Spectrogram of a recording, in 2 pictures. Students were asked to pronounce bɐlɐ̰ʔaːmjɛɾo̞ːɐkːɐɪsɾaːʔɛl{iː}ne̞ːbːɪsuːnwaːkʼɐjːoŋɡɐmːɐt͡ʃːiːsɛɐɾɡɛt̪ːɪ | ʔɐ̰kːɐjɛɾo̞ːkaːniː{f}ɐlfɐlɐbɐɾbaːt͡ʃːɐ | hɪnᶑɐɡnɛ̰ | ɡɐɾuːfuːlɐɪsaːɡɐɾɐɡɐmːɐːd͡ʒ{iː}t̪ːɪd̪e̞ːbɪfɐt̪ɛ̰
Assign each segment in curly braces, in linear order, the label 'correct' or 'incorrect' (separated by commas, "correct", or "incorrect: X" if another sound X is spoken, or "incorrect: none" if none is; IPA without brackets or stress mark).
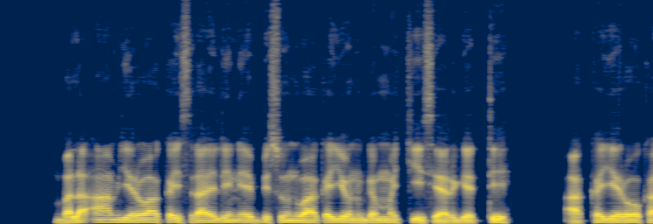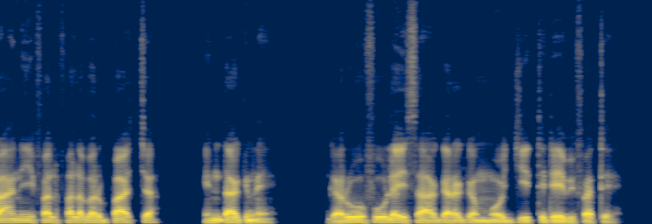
correct, correct, correct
